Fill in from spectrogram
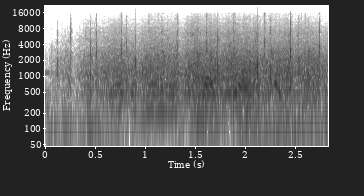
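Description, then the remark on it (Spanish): A large crowd at the United States Congress in Washington gives Ukrainian President Volodymyr Zelensky a standing ovation after his speech: dense sustained clapping that swells slightly and holds steady, with scattered voices and cheers rising through the applause. “Ovación de pie para Volodymyr Zelensky en el Congreso de Estados Unidos.”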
